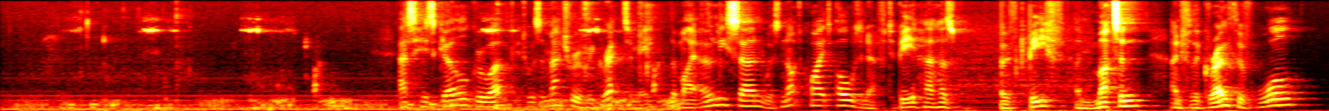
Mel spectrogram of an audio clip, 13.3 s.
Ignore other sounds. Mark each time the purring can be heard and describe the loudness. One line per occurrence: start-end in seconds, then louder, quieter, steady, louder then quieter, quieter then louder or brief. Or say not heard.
0.0-6.8 steady.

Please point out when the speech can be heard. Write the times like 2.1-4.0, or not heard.
3.8-13.2.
